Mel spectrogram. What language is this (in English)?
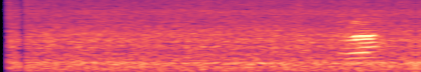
Chinese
